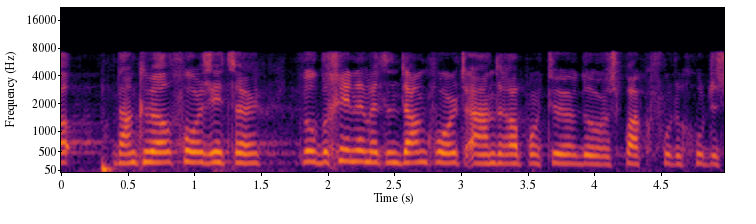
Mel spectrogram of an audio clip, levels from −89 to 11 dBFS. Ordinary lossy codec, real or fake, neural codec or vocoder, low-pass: none; fake; codec, 24 kHz, 6 kbps, HILCodec; 7.2 kHz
